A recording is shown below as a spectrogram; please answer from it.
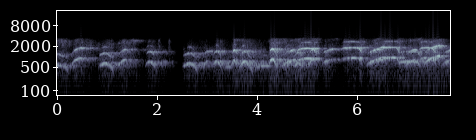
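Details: Western hoolock gibbons calling from the rainforest canopy in Dampa Tiger Reserve, Mizoram, India: several voices overlap in rapid, rising-and-falling tonal hoots, with a brief break near the middle before the chorus resumes louder.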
